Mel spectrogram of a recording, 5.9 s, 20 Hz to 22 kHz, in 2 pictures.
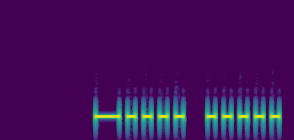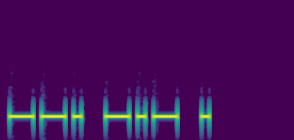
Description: Morse code, heard as a keyed tone, about 15 wpm, 700 Hz. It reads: 65GKE
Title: Code Groups - 5 Letter:Numbers - 15wpm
